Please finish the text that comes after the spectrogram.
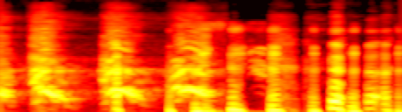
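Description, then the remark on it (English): A person imitating a dog barking: around eight short, sharp woofs in quick, uneven succession, fairly loud, with no other sounds behind them. “No, I kind of want to hear that barking clip again.”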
